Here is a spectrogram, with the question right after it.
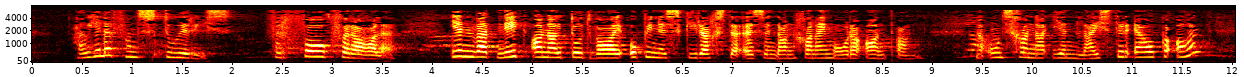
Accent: Modimolle, Limpopo, South Africa; Weet julle, ons kom van Nylstroom af, maar hoekom is ek so lief vir Nylstroom?

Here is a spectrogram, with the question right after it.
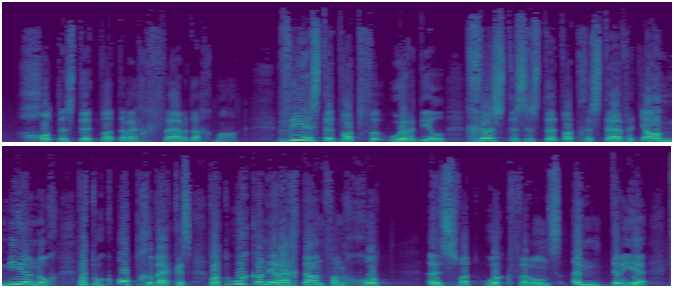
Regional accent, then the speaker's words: Port Elizabeth, Eastern Cape, South Africa; Ek het al vergeet hoe dinge by die see roes, terwyl ek groot geword het as kind in Port Elizabeth.

